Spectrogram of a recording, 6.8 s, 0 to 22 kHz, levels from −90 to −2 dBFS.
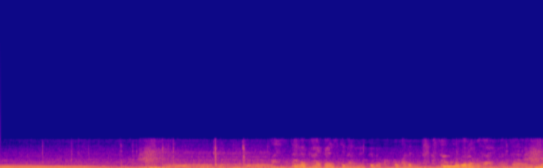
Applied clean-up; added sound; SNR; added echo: none; Printer; -5 dB; reverberation time 0.3 s.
